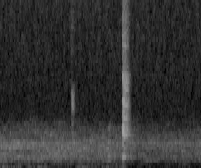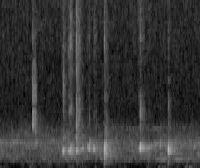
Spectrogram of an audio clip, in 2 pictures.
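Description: Crisp crunching as stick-shaped prawn crackers (kerupuk udang) are bitten and chewed: a quick run of crunches about four seconds in and two more near the end. A single sharp clink of a metal spoon on the plate comes a little before that, over a steady low hum.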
